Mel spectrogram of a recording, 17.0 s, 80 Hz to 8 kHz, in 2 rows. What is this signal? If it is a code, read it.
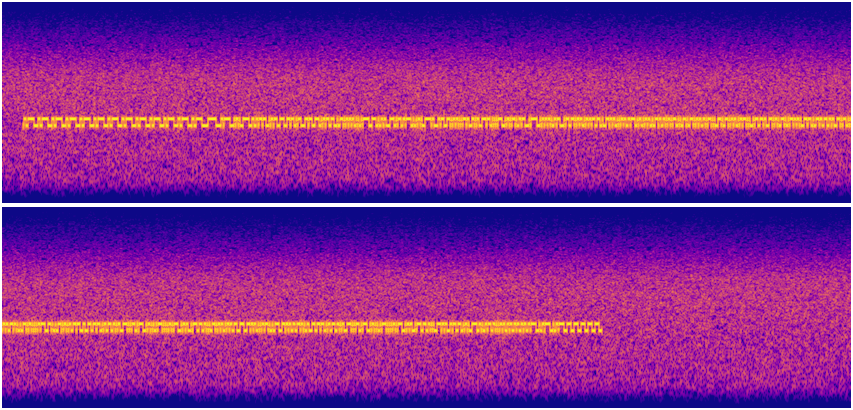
NAVTEX (SITOR-B), 100 baud, 170 Hz shift, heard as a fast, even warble, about 1360 Hz centre, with radio static. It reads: ZCZC DA52 FORECAST: WIND E 6 TO 7. SEA MODERATE. VIS MODERATE. NNNN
